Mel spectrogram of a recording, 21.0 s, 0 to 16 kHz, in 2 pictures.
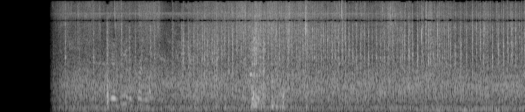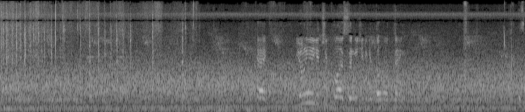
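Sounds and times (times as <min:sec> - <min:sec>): lawn mower running: 0:01.1 - 0:13.7.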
